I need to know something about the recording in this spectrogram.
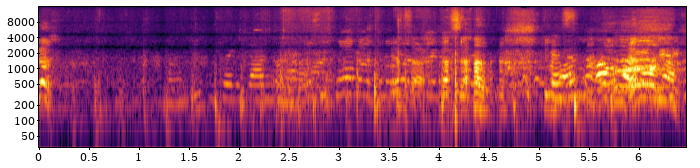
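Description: People's voices talking and calling out, quieter for the first second or so and louder toward the end, with a few short knocks among them.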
